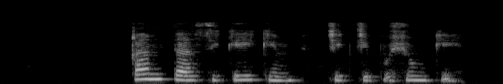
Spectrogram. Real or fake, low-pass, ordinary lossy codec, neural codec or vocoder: real; 7.2 kHz; AAC, 32 kbps; none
